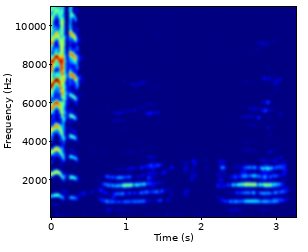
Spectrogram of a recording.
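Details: Domestic cat indoors giving a dissatisfied, anxious cry, per a veterinarian: a short sharp squeak, then two drawn-out harmonic meows, the second falling, dipping and rising slightly at the end.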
